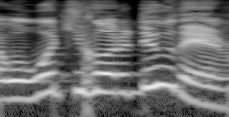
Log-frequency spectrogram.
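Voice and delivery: squaring up to the coach, daring him; challenging. Retold or imitated. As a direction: call his bluff, high and heated.

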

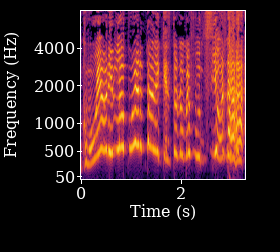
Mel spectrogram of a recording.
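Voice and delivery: high, loud, laughing alarm; half-laughing at her own horror; shocked disbelief. Retold or imitated. Retelling to friends how she saw her broken finger, in laughing disbelief.

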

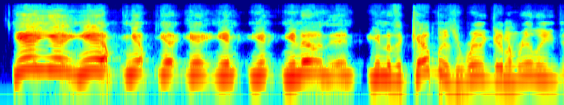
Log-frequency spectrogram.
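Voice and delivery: high, squeaky rapid-fire chatter; high-pitched mock coach at the mic. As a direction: imitate a squeaky-voiced football coach, tripping over the yeahs. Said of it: "got a squeaky voice like that".

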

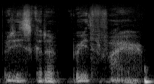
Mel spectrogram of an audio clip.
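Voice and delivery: hushed whisper. Real, not acted. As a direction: whisper it close to the mic. Player's quiet aside.

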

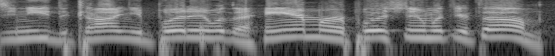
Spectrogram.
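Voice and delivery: half-deaf husband confused by the price check; deaf old man. Retold or imitated. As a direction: answer like a hard-of-hearing old guy who misheard. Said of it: "He says".

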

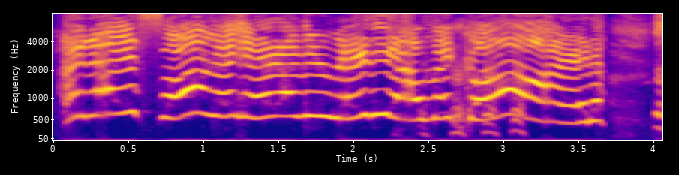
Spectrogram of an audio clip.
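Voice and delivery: very high squealing excited voice; excited fan. Retold or imitated. Mimicking casual fans at the gig, very high and excited. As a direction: squeal like a thrilled fan who knows the hit. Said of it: "people that don't particularly like prog, are like".

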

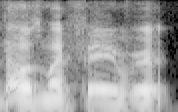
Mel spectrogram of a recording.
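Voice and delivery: normal talking voice

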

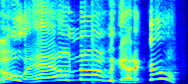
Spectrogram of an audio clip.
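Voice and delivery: high, alarmed and hurried to leave; mock panic. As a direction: bolt from the cursing robot. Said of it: "reacting in fear".

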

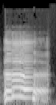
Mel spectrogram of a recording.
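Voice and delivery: high-pitched, squealed shudder of pleasure; shivery shudder. Acted. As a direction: let out a high shiver, as if whispered to down the neck. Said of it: "you get that down your neck".

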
